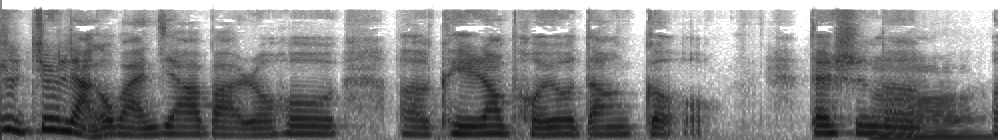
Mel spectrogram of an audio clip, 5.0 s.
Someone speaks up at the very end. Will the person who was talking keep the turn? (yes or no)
yes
